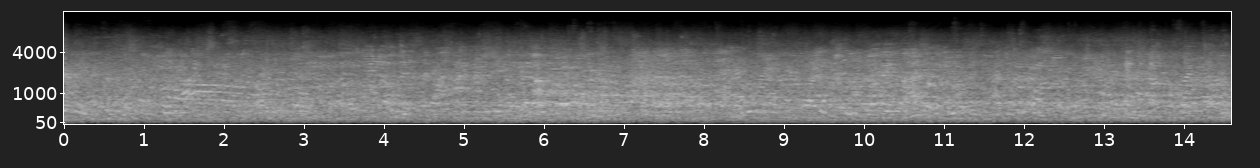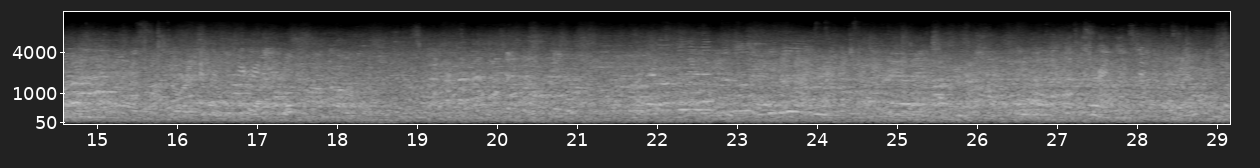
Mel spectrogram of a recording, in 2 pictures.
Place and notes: {
  "title": "Hill St, Belfast, UK - Commercial Court-Exit Strategies Summer 2021",
  "date": "2021-07-04 18:23:00",
  "description": "Recording of the bars being reopened in the famous bar district in town. People are sitting and chatting away on outdoor sitting arrangements. There are tourists and locals walking around, some taking photos, others discussing the appeal of the bars. There is some background glassware being heard and muffled bar chats.",
  "latitude": "54.60",
  "longitude": "-5.93",
  "altitude": "6",
  "timezone": "Europe/London"
}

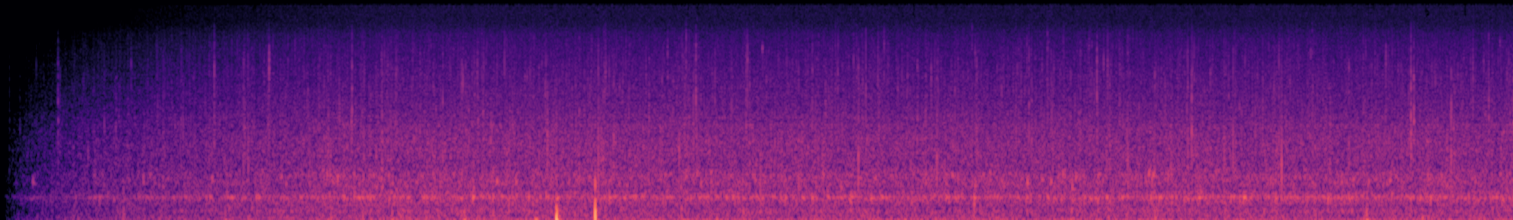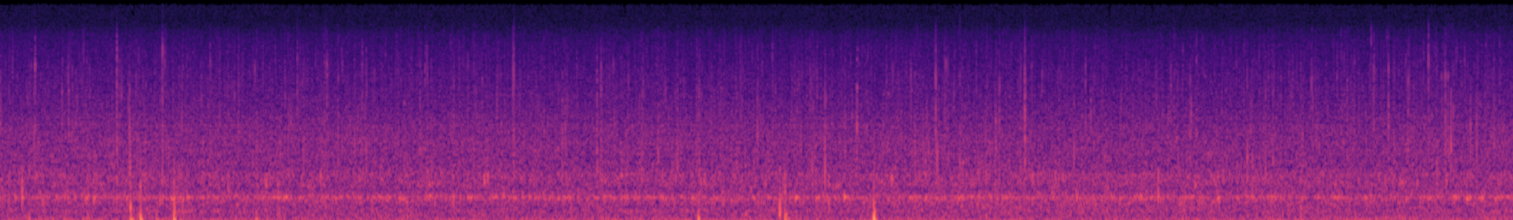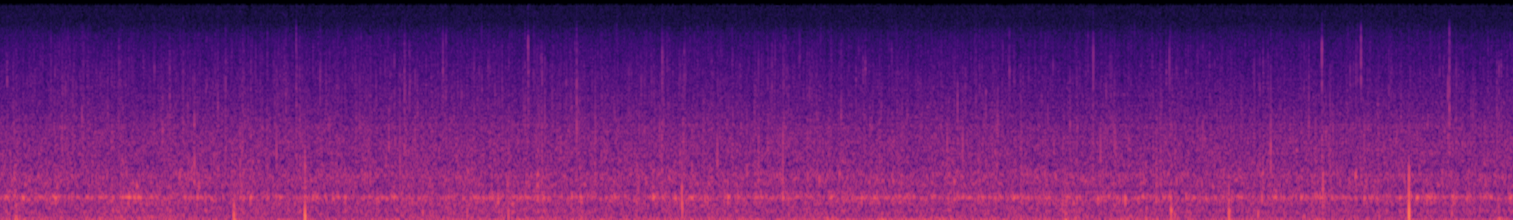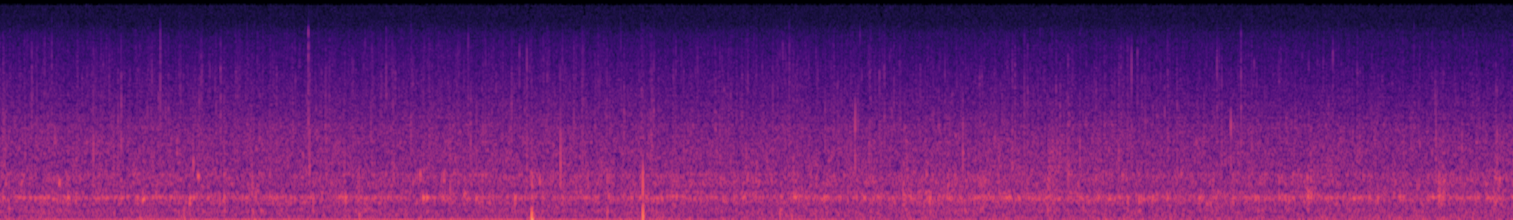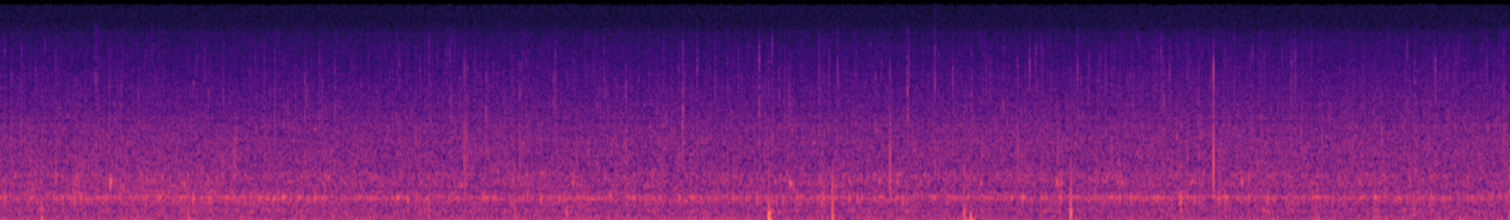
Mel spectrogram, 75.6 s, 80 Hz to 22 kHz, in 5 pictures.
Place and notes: {
  "title": "Lithuania, Pakalniai, rain amongst reeds",
  "date": "2012-11-27 15:30:00",
  "description": "swamp, reeds, streamlet and autumnal rain",
  "latitude": "55.43",
  "longitude": "25.47",
  "altitude": "158",
  "timezone": "Europe/Vilnius"
}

